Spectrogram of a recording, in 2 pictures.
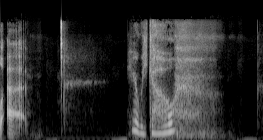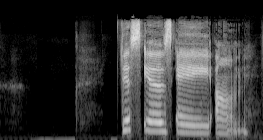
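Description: A middle-aged woman speaks calmly through a headset microphone over an online call.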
